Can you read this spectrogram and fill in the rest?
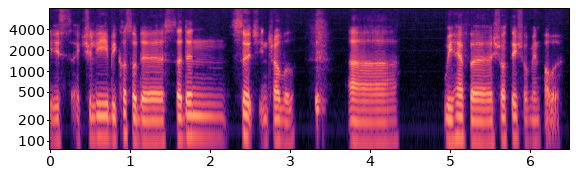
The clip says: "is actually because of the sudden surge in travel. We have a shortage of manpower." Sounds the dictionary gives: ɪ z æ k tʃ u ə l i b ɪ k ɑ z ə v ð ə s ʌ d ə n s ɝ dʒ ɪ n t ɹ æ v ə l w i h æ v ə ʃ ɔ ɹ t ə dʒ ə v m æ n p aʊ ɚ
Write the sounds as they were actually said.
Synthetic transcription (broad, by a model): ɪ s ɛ k tʃ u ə l i b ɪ k ɑ s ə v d ə s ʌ d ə n s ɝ tʃ ɪ n t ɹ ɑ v ə l w i h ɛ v ə ʃ ɔ t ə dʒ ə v m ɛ n p aʊ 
